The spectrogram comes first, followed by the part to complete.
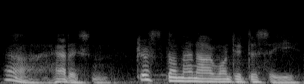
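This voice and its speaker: An actor playing a conceited, blustering, smooth-talking British sales manager in a radio play. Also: male voice, mid-range voice, very animated, unhurried, noisy background. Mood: brusque, irritated. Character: pushy, conceited, bullying male sales manager. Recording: muffled lo-fi radio drama recording.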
